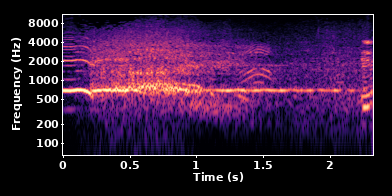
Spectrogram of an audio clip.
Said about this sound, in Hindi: इन तमाम बातों के मुकाबले में दोस्त नारे हैदरी लगाना चाह रहे हैं, हैदरी हैदरी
